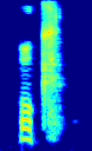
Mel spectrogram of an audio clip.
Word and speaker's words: och: Och. And. Och. Now, even though this is pronounced och, I believe when you use it in a sentence, you only say the O.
